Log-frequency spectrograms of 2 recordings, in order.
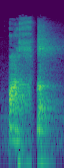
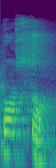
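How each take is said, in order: First: Both vowels are pronounced as an open A. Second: Both vowels are pronounced as an O. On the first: The speaker calls it wrong. "tulisannya P A S A" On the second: The speaker calls it right. "karena orang Jawa kalau nulis A itu bacanya O ya"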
